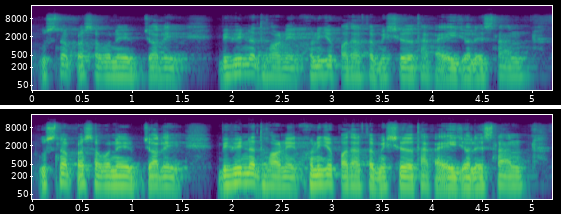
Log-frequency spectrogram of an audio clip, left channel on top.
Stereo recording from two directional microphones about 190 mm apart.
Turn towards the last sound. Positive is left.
turn(degrees=-45)  # may be behind; listen again after turning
